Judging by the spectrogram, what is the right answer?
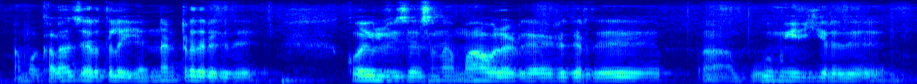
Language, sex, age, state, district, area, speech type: Tamil, male, 30-45, Tamil Nadu, Tiruppur, urban, spontaneous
